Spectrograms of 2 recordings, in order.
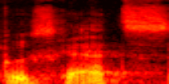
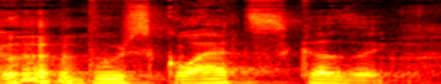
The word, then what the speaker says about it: Busquets: Busquets. Because no matter how I say it, there's some issue with you. Busquets, because you can't pronounce a Q like a Q is pronounced.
